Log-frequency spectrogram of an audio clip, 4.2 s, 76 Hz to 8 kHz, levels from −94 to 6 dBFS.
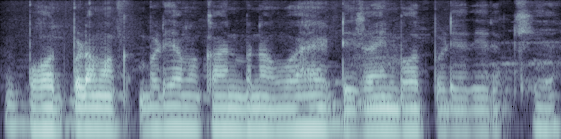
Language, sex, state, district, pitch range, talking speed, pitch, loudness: Hindi, male, Bihar, West Champaran, 105-110 Hz, 200 wpm, 110 Hz, -18 LUFS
